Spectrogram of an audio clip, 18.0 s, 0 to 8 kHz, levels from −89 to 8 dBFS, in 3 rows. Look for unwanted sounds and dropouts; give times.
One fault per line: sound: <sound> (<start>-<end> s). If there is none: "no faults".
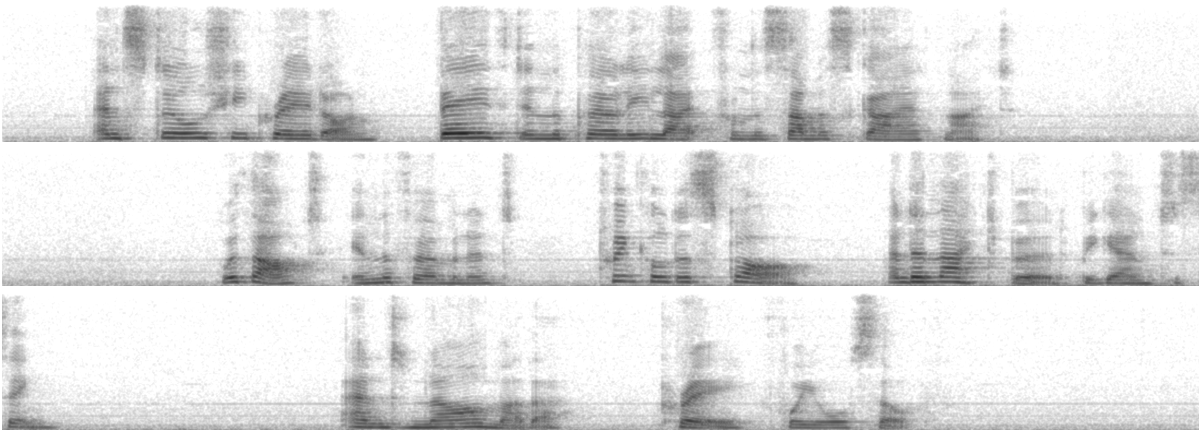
no faults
